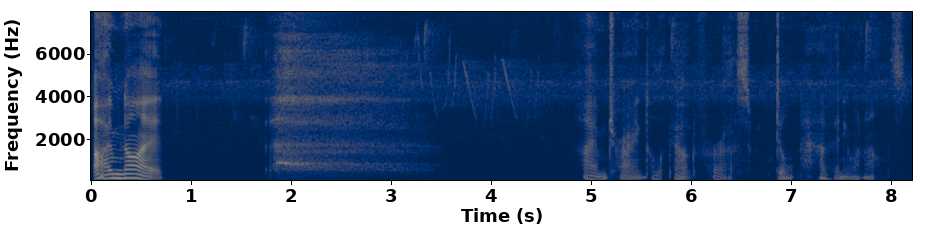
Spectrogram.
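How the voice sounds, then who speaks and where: Woman doing a grumpy harpy lady, super creaky low-key snark, pitch jumps around, fantasy audio roleplay. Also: sing-song, unhurried, a bit bright, a little hiss or hum, heavily acted. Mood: grudging, defensive. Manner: sardonic, curt, grudging. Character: grumpy, cynical, guarded female harpy.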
